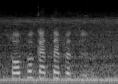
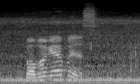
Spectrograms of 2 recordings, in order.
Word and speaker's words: Popocatepetl: Karina, can you tell us how to properly pronounce the name of this thing? Popocatepetl. Popocatepetl.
